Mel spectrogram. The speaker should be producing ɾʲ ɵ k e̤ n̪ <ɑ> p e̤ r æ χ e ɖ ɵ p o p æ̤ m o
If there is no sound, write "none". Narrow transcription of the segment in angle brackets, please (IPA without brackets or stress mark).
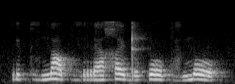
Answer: ɑ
